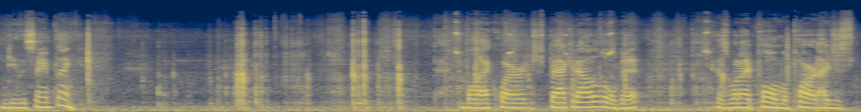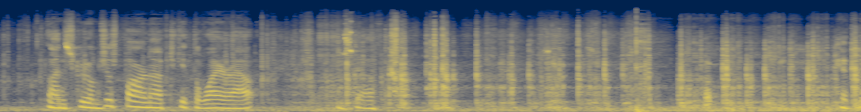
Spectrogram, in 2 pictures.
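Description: A screwdriver clicks and scrapes against a small screw.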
